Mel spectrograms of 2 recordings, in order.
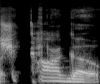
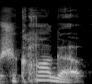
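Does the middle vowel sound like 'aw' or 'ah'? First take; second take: ah; aw. First: The middle vowel is an 'ah' sound. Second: The middle vowel is an 'aw' sound. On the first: "I just say" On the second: "It's like a aw"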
